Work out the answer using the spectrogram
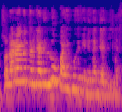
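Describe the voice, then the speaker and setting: A man preaching a sermon as a pastor, telling a story with lively swings between soft asides and loud emphatic bursts. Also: extremely high pitch, fast talker, a little hiss or hum. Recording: echoey room, voice from a distance, faint ambience.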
